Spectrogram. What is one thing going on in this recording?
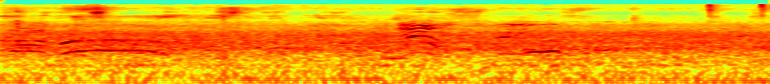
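Young women shout to each other across an open field in the distance.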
